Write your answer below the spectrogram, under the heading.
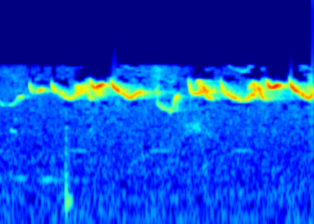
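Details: Rufous-bellied thrush singing in nature: a continuous warbled phrase of fluty, wavering whistles, rising and falling in short slurs, with a brief dip before a second similar phrase, over faint background noise.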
